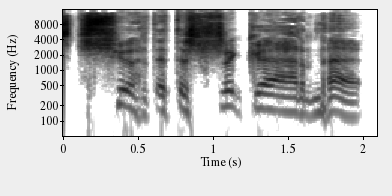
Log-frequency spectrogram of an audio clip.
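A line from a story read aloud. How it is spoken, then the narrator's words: Laughing. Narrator (Russian): Засмеялся я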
